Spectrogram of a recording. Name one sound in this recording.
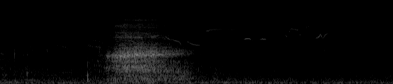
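A woman sobs softly.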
